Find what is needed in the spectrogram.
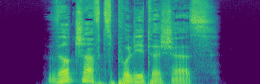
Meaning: strong/mixed nominative/accusative neuter singular of wirtschaftspolitisch
- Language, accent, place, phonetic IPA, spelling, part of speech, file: German, Germany, Berlin, [ˈvɪʁtʃaft͡sˌpoˌliːtɪʃəs], wirtschaftspolitisches, adjective, De-wirtschaftspolitisches.ogg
